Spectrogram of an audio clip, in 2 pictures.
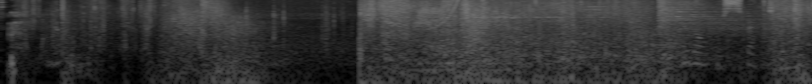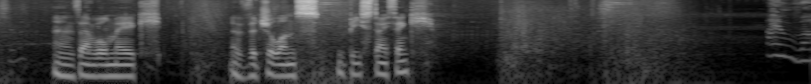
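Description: Magical whooshing and chiming effects play as cards are cast.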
